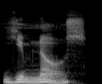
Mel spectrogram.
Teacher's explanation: Lastly, there are 3 favorite words where he misplaces the emphasis on the second to last penultimate syllable, even though the accent mark is over the last ultimate syllable. The adjective naked is not pronounced gumnos.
